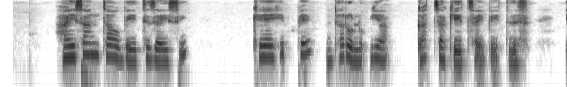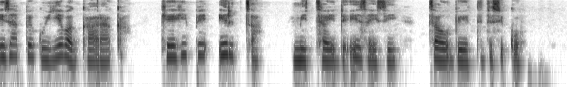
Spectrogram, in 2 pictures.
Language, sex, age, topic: Gamo, male, 25-35, government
